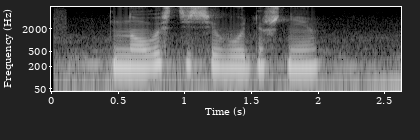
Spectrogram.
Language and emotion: Russian, neutral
